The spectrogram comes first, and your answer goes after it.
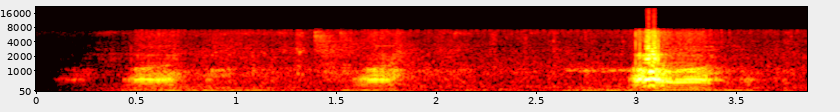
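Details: Šarplaninac puppies giving two soft, low barking yips followed by a louder, sharper yelp near the end, indoors with little background noise.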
